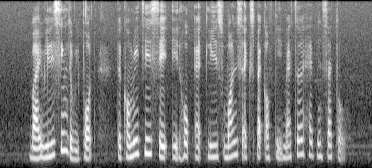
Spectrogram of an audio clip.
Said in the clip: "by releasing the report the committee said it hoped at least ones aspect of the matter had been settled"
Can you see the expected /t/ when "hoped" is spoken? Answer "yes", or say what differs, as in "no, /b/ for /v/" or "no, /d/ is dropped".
no, /t/ is dropped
